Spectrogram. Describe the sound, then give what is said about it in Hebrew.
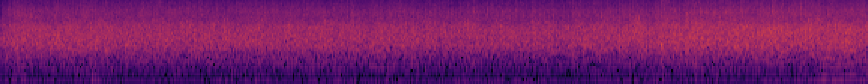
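An audience applauds a singer at a live concert, a dense, steady patter of many hands clapping at moderate level that runs without pause. “כן, כן, עוד כפיים, לא לנו כמובן, אלא לזמר.”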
